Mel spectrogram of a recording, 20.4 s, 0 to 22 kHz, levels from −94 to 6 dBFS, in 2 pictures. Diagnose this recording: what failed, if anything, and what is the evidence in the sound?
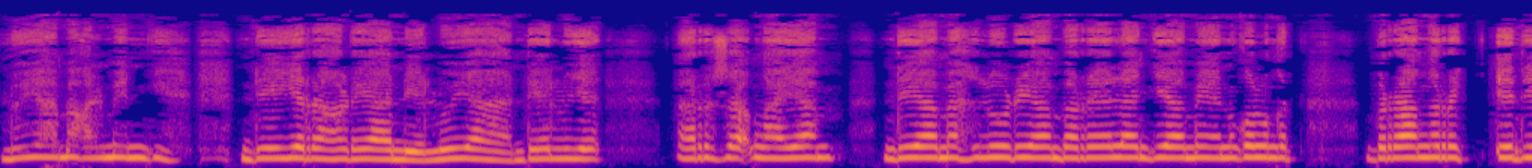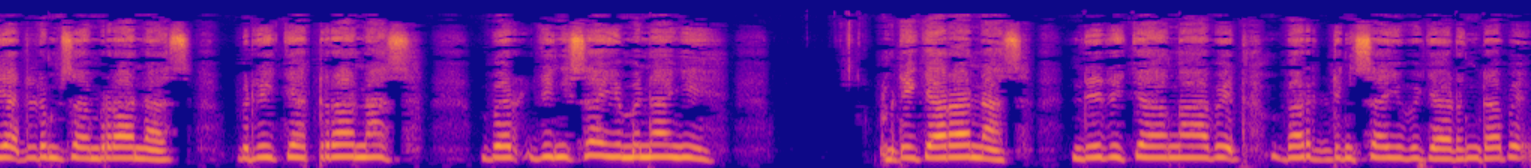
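The failure is at the codec stage, and it runs through the whole speech clip. Nothing is present above 16.5 kHz, a hard ceiling, the lowest cut-off in the chain. Two kinds of coding artefact sit on top of each other, heard together. The likely cause is transcoding between lossy codecs. A first encode, which fits WMA 1 at around 64 kbit/s, was re-encoded to Vorbis at around 43 kbit/s. The second coder spent its smaller budget on the first coder's artefacts.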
